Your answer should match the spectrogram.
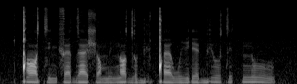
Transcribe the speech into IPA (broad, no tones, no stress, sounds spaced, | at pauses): ŋ͡ǃ ɒ tʲ ɒ nʲ f æ d æ ʃ ɒ m i n ɒ d o bʲ o ǃ æ w i ɾʲ æ bʲ u t i t n u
